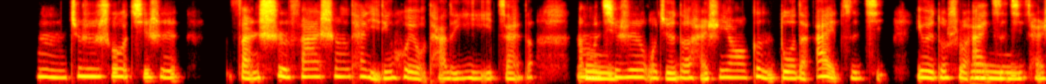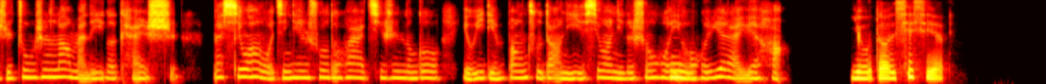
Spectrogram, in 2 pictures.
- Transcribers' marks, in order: none
- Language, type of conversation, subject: Chinese, advice, 分手后我该如何努力重建自尊和自信？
